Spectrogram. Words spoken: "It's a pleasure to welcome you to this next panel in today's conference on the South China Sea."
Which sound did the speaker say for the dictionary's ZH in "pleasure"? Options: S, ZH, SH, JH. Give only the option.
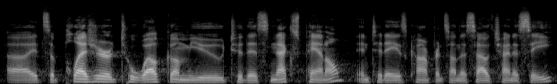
ZH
